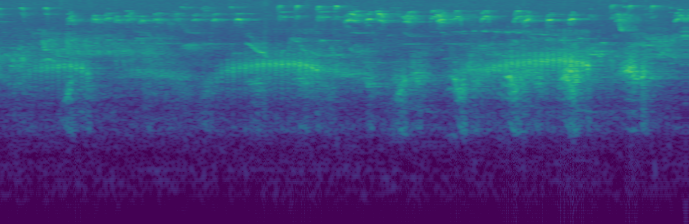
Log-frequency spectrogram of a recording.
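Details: Frogs croaking at dawn over a small forest-edge lake in morning fog; pulsed, rasping trills about a second long rise and fall in overlapping bursts, while high thin bird chirps and songs run above throughout.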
